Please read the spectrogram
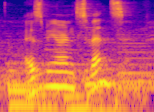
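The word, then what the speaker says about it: Esbjörn Svensson: I believe Esbjorn Svensson. Esbjorn Svensson. So we'll go... Correct! I did it. He says I pronounced it correct. Esbjorn Svensson.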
